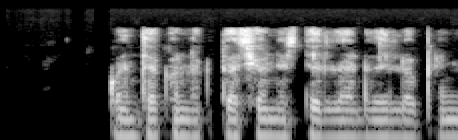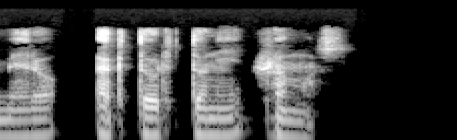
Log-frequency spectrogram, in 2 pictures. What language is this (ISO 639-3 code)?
spa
